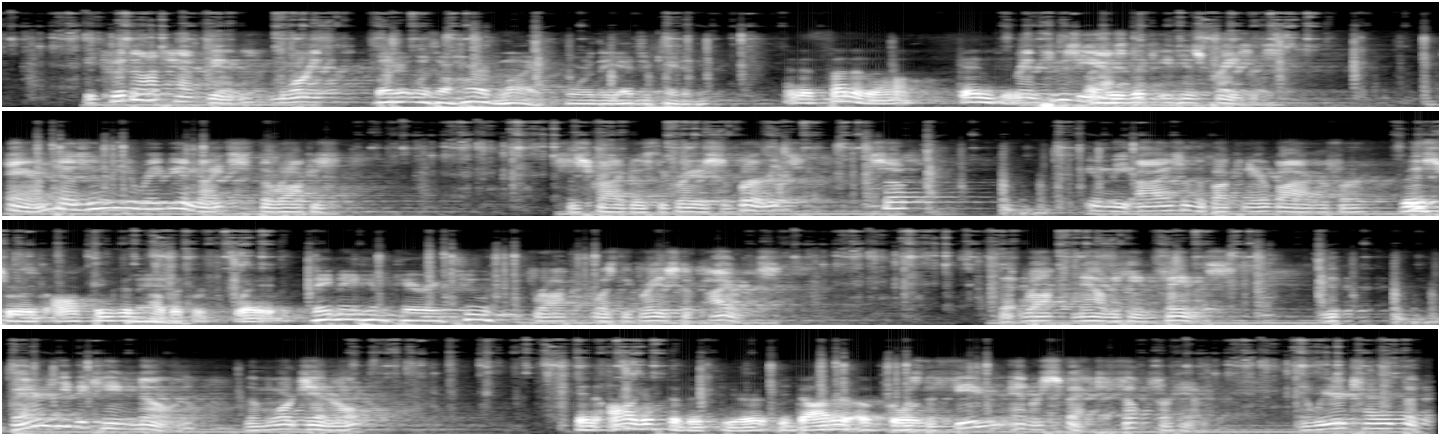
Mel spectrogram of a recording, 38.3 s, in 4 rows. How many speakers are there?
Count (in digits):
3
